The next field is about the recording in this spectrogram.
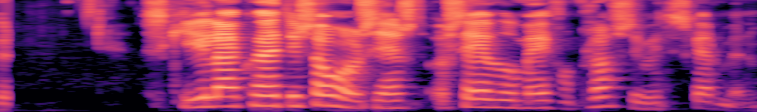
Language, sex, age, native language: Icelandic, other, 30-39, Icelandic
